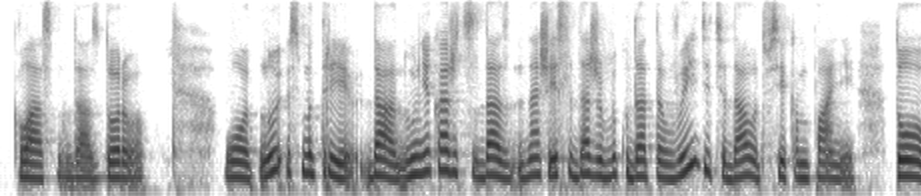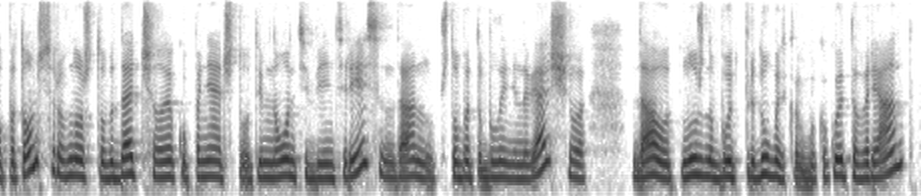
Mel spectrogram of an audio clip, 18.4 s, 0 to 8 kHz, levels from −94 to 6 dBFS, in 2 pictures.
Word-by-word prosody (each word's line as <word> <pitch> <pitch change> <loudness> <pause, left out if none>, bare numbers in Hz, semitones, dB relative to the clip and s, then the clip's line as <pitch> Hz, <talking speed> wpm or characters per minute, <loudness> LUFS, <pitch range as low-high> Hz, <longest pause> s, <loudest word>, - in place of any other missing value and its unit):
Классно. 180 - -1
Да, 95 0 -2
здорово. 185 - -1 0.8
Вот, 195 -4 +1
ну 235 +7 +3
и - - -3
смотри, 240 -5 +1
да, 205 -2 +2
ну, 200 +5 +1
мне 255 +3 +1
кажется, 260 -5 -1
да, 215 +1 +3
з 180 - -2
знаешь, 220 +3 -1
если 225 +2 +1
даже 215 0 +1
вы 205 +4 0
куда-то 205 -2 -1
выйдете, 245 - 0
да, 195 +5 0
вот 195 -5 -3
всей 200 - -1
компанией, 95 - -3 0.4
то 210 -3 +5
потом 225 - +1
всё 310 -7 -6
равно, 215 -2 +2
чтобы 190 -2 -2
дать 220 +4 +2
человеку 195 -1 -2
понять, 200 -2 -2
что - - -7
вот 165 - -5
именно 190 0 +1
он 210 -1 +3
тебе 185 -1 -2
интересен, 205 - -1
да, 210 - 0
ну, 185 -3 -2
чтобы 195 0 -2
это 185 - -4
было 190 0 0
ненавязчиво, 180 - -1 0.4
да, 225 0 +3
вот 185 -2 +1
нужно 210 +1 +3
будет 195 +1 +2
придумать, 195 -2 +1
как 95 - -4
бы, 85 -1 -1
какой-то 200 0 +1
вариант. 205 - 0
200 Hz, 170 wpm, -22 LUFS, 185-220 Hz, 0.8 s, то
